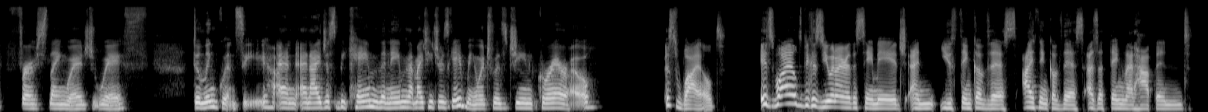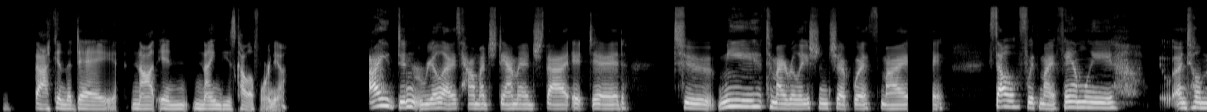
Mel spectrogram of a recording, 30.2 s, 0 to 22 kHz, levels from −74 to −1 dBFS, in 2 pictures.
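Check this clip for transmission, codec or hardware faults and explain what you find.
There is one fault, a playback stall. From 26.44 to 26.77 s, just after "to my relationship with", the speech cuts off mid-flow for about 0.32 s before resuming. The player likely ran short of data or was briefly blocked, so output fell silent. The waveform shows a flat gap, and the spectrogram a clean vertical blank band.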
